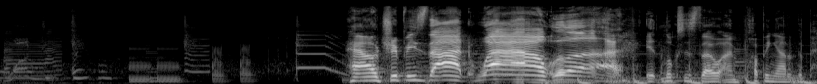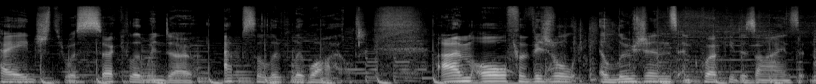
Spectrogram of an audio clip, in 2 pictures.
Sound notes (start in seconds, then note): 4.3 screams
